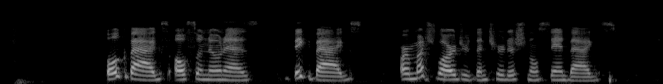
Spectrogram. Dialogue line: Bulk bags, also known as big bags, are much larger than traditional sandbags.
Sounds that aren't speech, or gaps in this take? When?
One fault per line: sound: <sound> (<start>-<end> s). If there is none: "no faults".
no faults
